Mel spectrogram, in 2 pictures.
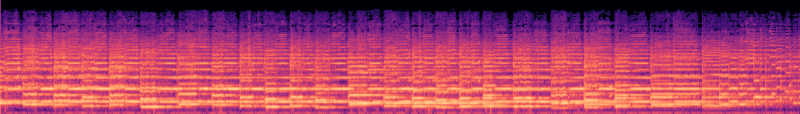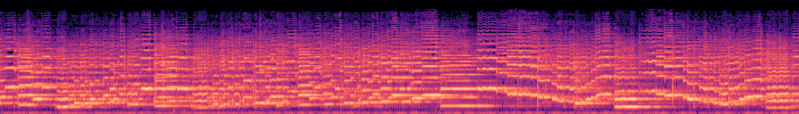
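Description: Solo violin played with the bow. Long held notes in the first half give way to quicker, shifting phrases, with fast sweeping runs up and down near the end.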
